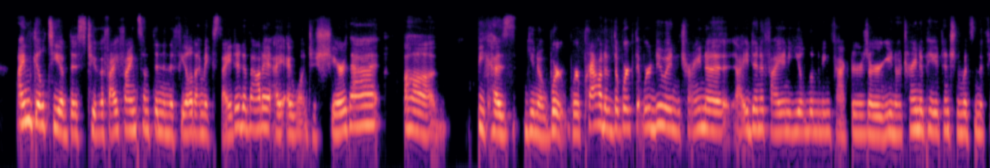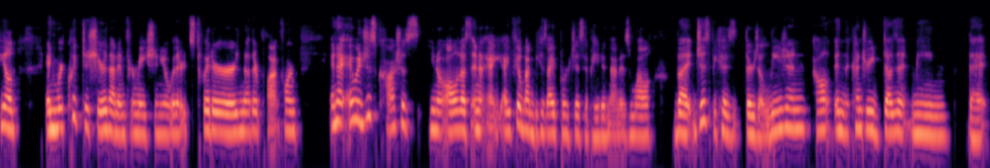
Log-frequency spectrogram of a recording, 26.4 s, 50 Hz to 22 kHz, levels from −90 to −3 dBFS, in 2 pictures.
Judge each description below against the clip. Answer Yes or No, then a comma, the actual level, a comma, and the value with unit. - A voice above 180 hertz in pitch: Yes, high, 190 Hz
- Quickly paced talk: Yes, fast, 240 wpm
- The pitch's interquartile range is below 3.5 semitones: Yes, average, 3.1 semitones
